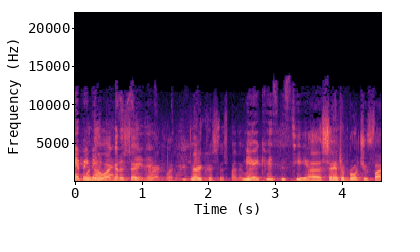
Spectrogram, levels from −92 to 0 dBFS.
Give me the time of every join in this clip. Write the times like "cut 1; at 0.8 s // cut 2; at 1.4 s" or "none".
cut 1; at 1.8 s

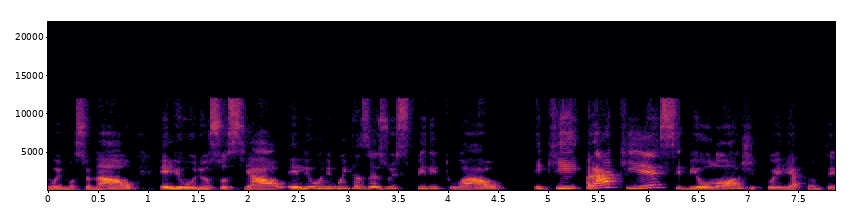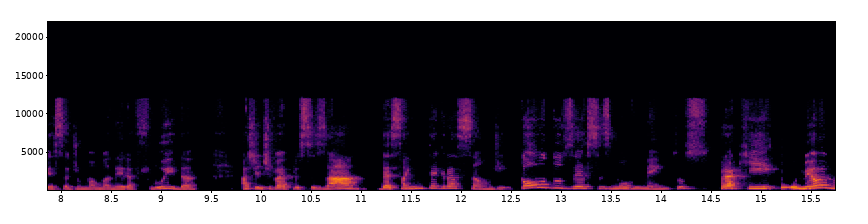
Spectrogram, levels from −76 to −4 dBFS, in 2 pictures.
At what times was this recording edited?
none

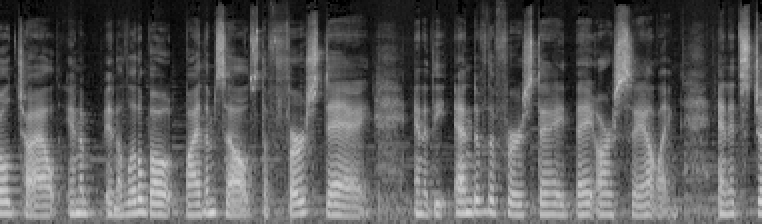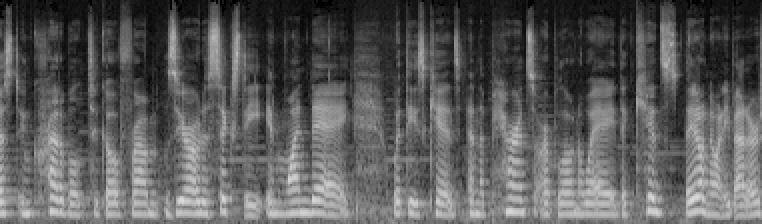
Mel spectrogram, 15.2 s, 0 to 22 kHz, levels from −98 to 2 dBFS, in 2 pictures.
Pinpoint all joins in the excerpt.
cut 1; at 9.2 s // cut 2; at 14.4 s

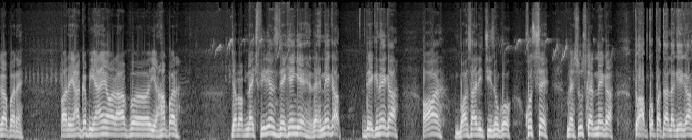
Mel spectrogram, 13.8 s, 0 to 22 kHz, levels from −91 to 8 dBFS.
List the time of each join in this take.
none

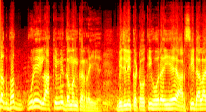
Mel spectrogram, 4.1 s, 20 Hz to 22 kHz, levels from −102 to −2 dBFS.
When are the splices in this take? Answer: none

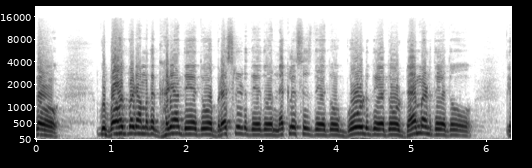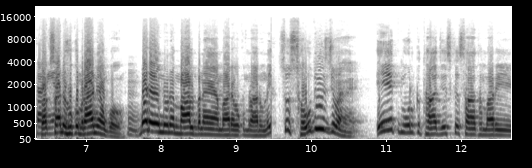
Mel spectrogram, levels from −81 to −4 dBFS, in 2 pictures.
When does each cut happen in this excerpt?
cut 1; at 9.5 s

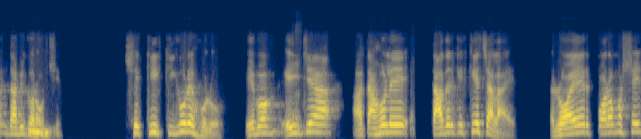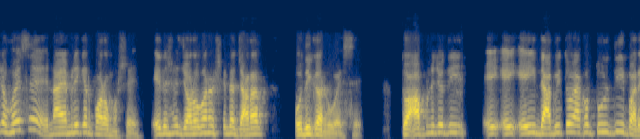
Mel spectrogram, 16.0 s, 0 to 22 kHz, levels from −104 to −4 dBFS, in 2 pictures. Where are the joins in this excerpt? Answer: none

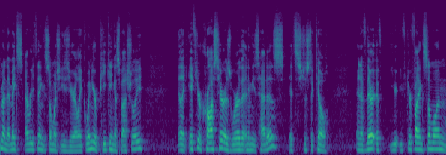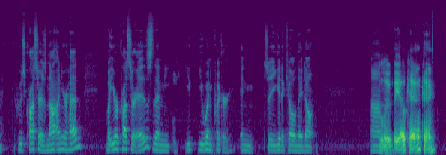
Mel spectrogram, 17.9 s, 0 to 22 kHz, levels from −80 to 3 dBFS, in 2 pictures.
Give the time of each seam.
none

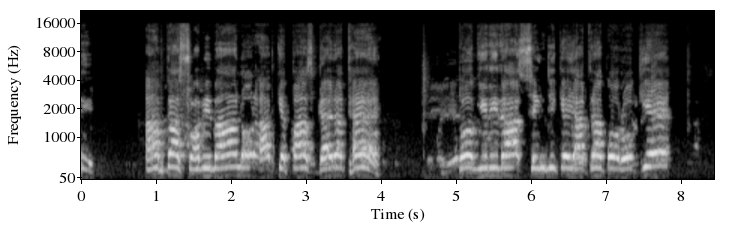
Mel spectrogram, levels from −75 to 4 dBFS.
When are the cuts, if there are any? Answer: none

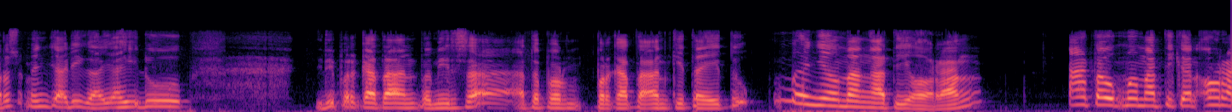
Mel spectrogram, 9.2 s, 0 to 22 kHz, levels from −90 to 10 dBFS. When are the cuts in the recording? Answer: cut 1; at 1.6 s

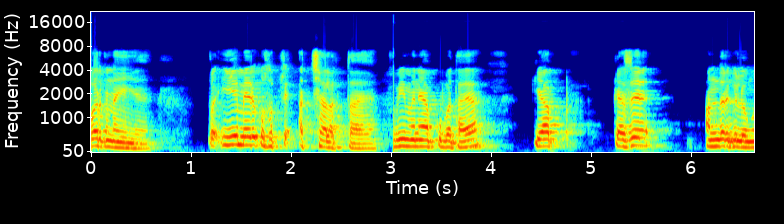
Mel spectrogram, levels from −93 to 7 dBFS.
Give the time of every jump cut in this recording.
cut 1; at 3.0 s

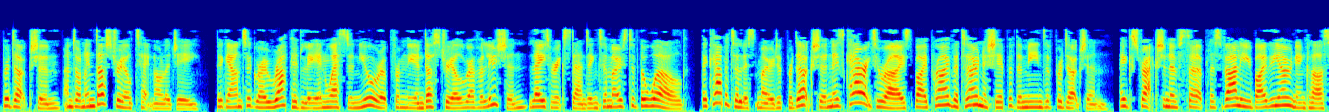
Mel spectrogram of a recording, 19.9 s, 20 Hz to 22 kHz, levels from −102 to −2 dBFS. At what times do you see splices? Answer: none

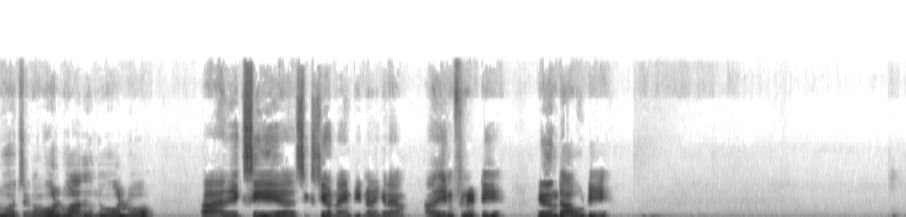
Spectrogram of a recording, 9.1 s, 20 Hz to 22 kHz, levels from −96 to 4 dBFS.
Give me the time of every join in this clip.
none

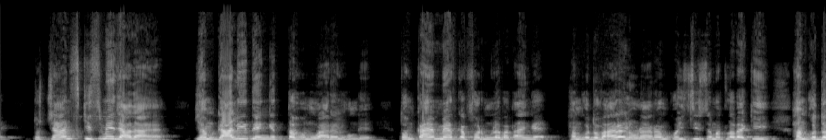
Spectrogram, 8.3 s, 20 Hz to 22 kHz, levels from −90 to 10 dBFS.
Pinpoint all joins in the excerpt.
none

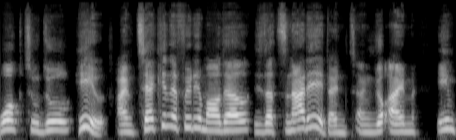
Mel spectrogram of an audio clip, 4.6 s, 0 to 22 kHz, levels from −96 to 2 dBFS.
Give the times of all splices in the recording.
cut 1; at 0.8 s // cut 2; at 2.5 s // cut 3; at 3.8 s

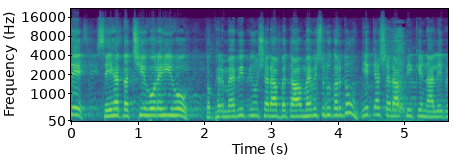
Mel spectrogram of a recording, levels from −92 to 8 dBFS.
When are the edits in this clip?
cut 1; at 4.3 s

